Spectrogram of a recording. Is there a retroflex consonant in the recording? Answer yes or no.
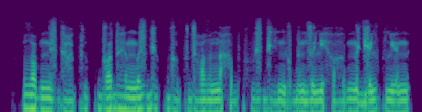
no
